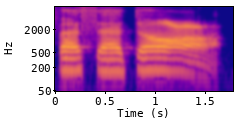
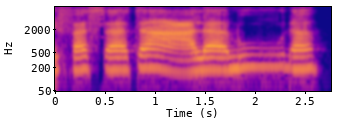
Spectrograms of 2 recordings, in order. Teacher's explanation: you hold the ayn for the tawassut, and then you go onto a nice light lam.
